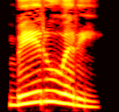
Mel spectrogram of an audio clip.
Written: ಬೇರ್ವರೆ

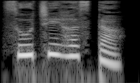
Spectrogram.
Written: ಸೂಚೀಹಸ್ತ

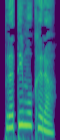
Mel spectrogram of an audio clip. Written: ಪ್ರತಿಮುಖರ

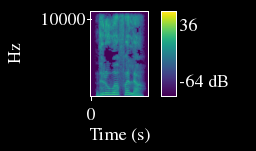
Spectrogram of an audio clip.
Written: ಧ್ರುವಫಲ

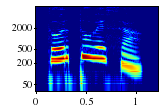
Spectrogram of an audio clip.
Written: ತೊರ್ತುವೆಸ

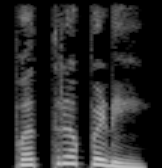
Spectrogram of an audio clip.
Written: ಪತ್ರಪುಟ

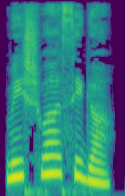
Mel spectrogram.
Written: ವಿಶ್ವಾಸಿಗ

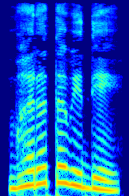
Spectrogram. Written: ಭರತವಿದ್ಯೆ

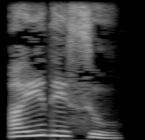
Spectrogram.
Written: ಐದಿಸು

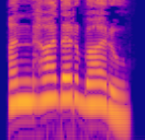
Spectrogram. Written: ಅಂದಾದರ್ಬಾರು

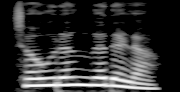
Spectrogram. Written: ಚೌರಂಗದಳ

